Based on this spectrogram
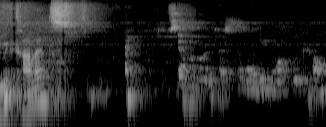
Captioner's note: speaking faintly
